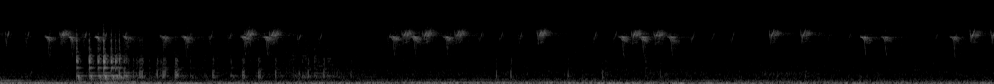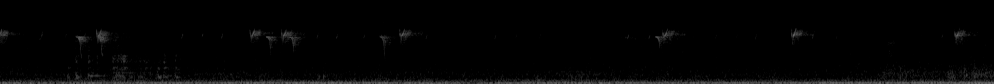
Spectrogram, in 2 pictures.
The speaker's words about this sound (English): I think the bird just flew over, not stopping.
